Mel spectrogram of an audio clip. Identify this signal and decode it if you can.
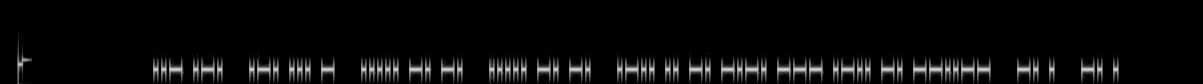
Morse code, heard as a keyed tone, about 31 wpm, 700 Hz. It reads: UR RST 5NN 5NN LINCOLN, NE NE
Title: Practice QSO - Exchange 1 - Beginning - 30wpm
